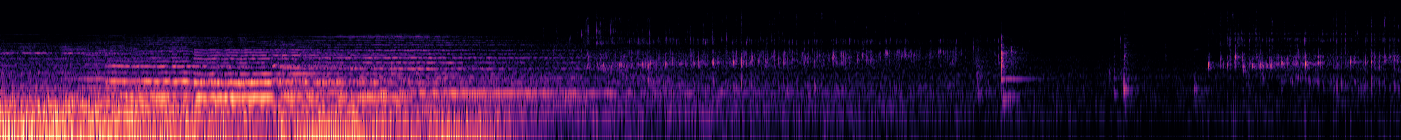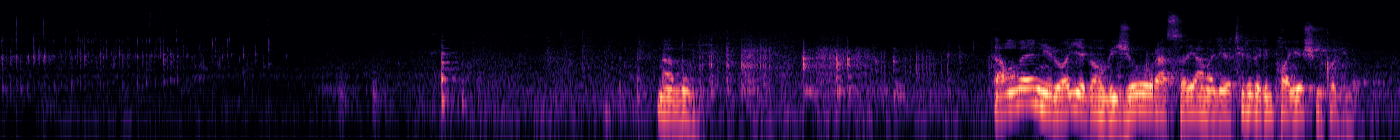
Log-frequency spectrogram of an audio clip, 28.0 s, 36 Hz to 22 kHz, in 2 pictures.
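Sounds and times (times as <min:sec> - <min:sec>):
tea pouring into glass cups: 0:05.4 - 0:10.4, 0:12.0 - 0:17.3.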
